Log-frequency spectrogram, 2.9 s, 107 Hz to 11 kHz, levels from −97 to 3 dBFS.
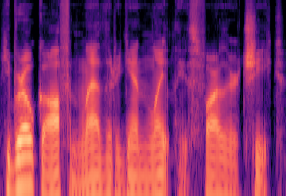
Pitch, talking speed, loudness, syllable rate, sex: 90 Hz, 210 wpm, -20 LUFS, 5.8 syllables/s, male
